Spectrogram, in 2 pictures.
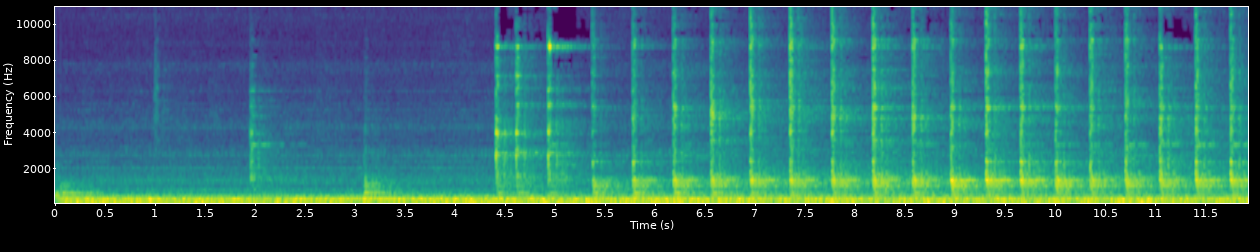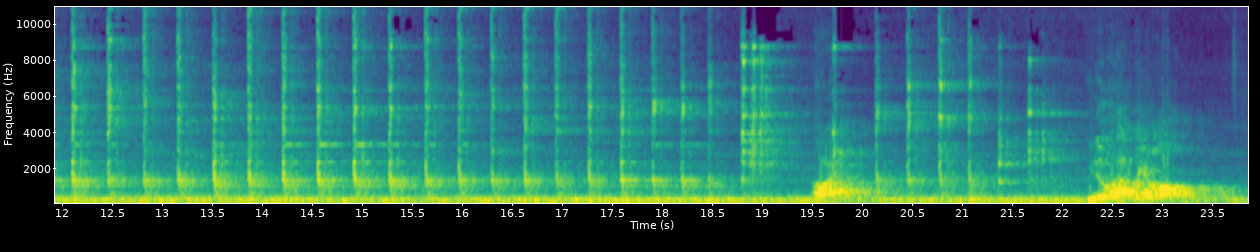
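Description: A heated steel rivet is struck by a hammer in a steady rapid series of sharp metallic blows, loud and close, over a constant roar of background noise, with a few pauses and isolated strikes.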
